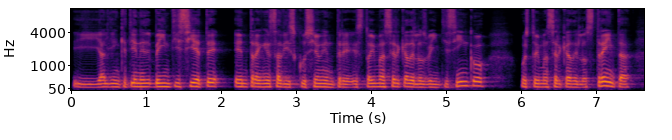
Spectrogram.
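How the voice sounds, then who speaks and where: A man in his thirties with an Ecuadorian Spanish accent, co-hosting a casual podcast chat in an animated, playful way. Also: mid-range voice, normal speed. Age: 30s. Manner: animated, chatty, playful teasing. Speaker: podcast co-host.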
